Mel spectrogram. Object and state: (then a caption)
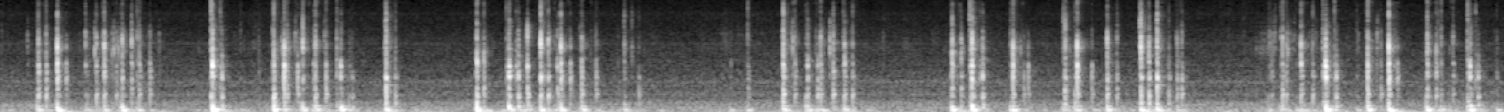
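Mechanical keyboard with plastic keycaps and aluminum case. Fingertips type on a mechanical keyboard with plastic keycaps and an aluminum case. Bursts of quick, sharp key clacks with a deep low thock come in runs separated by brief pauses, and each keystroke dies away almost at once.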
